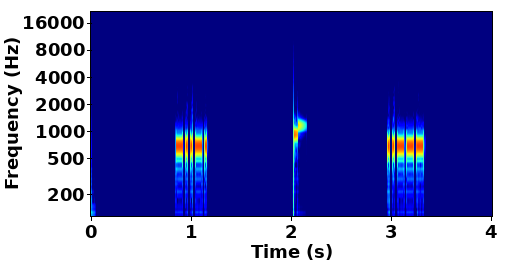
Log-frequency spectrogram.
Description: Morse code, heard as a keyed tone, about 48 wpm, 700 Hz. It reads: / 2
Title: Single Character (Letter:Number:Punctuation:Prosign) 50wpm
